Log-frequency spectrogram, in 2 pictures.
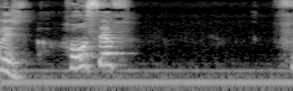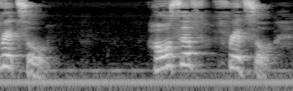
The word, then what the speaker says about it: Josef Fritzl: And his name is Josef Fritzl. Josef Fritzl. And the J is silent.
